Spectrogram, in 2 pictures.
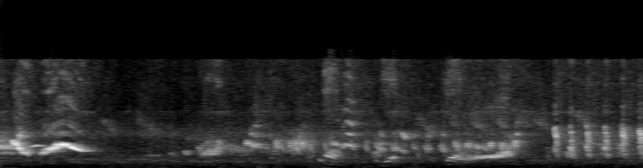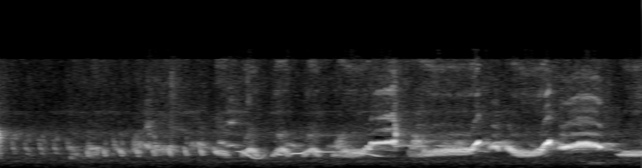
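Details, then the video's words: Songbird singing a varied, warbled song of rising and falling whistled phrases, with a rapid rattling trill near the middle and quick chattering notes, against a quiet background. "Chim hót"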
